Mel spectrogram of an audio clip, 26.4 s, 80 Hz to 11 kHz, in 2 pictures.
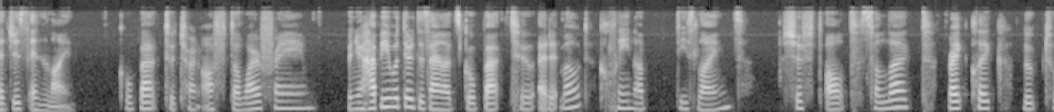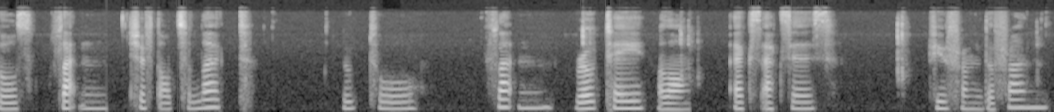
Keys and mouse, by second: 1.2-4.0 drag, 6.3 click, 7.9 shift+click, 10.2 alt+shift+click, 13.9 typing, 14.7 alt+shift+click, 15.8 alt+shift+click, 16.5-19.6 drag, 19.2-20.4 typing, 19.6 middle click, 21.7 y, 22.1 x, 24.4 KP_1, 25.7 shift+click, 26.2 click.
